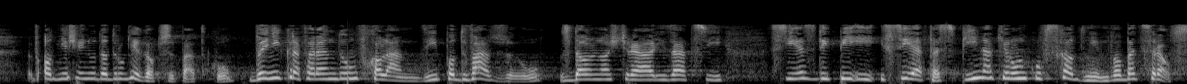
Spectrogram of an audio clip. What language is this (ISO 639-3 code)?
pol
